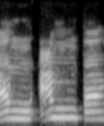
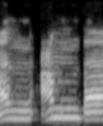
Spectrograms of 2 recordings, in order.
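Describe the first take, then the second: No difference in how they are said.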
